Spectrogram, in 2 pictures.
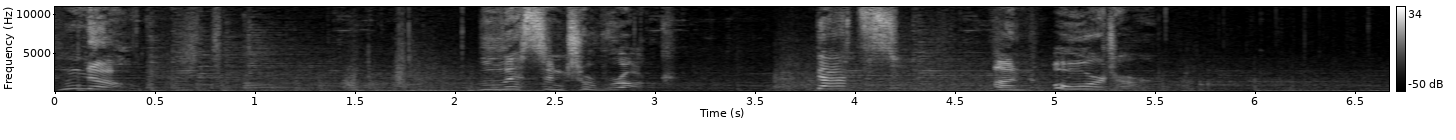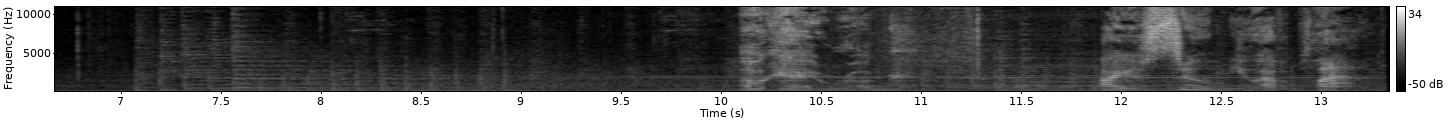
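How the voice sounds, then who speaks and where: A woman playing a dutiful, urgent soldier in a video game, speaking forcefully. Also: medium pitch, measured pace, pauses often, recorded from a distance, music in the background, natural voice. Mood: resolved. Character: urgent, dutiful female soldier pleading with her commander. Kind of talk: dramatic video game acting.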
